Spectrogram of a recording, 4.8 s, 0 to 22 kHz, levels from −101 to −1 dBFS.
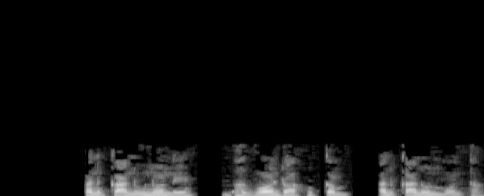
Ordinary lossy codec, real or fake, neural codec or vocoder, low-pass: MP3, 24 kbps; real; none; 7.2 kHz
